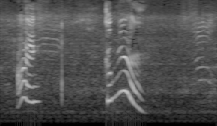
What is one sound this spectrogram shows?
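A toddler laughs close by.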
